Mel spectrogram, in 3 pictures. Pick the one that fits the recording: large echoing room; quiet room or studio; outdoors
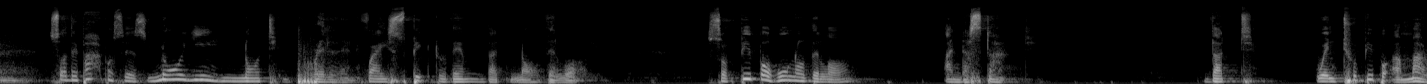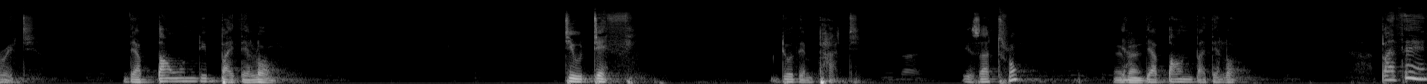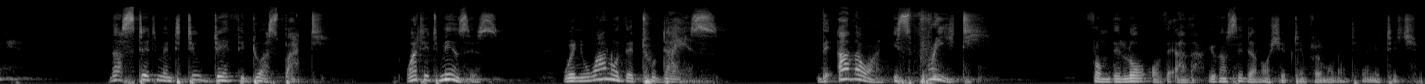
large echoing room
